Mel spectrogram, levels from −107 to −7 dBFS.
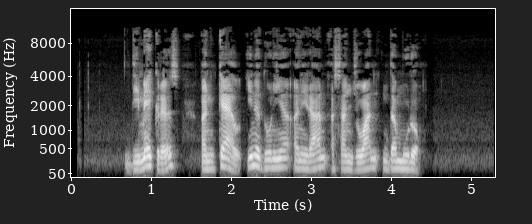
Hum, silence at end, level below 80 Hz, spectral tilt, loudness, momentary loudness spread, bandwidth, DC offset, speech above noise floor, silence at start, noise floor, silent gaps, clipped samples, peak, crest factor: none; 0.95 s; -68 dBFS; -5.5 dB/octave; -22 LUFS; 9 LU; 11 kHz; under 0.1%; 43 dB; 0.7 s; -65 dBFS; none; under 0.1%; -2 dBFS; 22 dB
